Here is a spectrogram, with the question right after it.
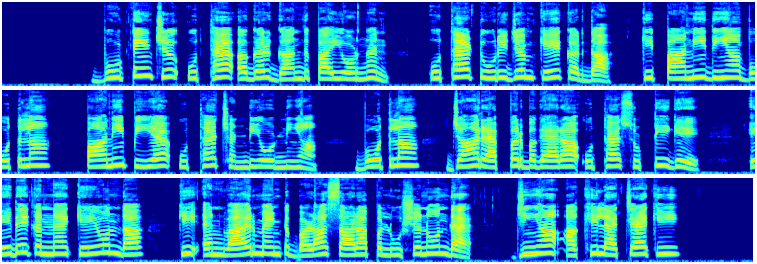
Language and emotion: Dogri, neutral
